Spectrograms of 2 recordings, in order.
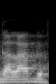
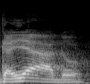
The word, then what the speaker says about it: Gallardo: penelitian yang gua lakukan bacanya bukan Gallardo tapi gaya do dan tapi kita baca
